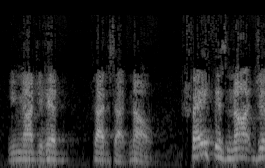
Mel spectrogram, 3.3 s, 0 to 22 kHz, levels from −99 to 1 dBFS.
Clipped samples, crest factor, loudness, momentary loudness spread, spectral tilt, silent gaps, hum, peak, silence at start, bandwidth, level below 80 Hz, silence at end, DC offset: under 0.1%; 20 dB; -41 LUFS; 8 LU; -4 dB/octave; none; none; -22 dBFS; 0.1 s; 16 kHz; -74 dBFS; 0 s; under 0.1%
